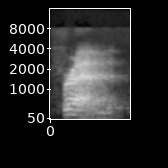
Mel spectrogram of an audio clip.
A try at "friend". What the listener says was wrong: Friend. When you were saying it, you were saying like a little sound after, like friend, friend. But we just say it like friend, and it ends at the friend. So friend. Almost, yeah, almost like a t sound. It's just a very short, like friend, not friend.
